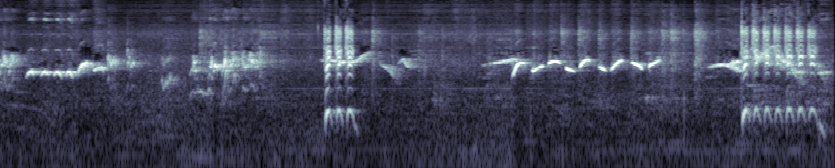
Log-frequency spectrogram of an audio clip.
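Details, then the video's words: Murai Aceh, a white-rumped shama recorded in Cot Goh, Bireuen, Aceh, sings fluid looping whistles, including a quick chain of six rising notes around five to seven seconds, punctuated by two loud grating rattles. "Murai Aceh"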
